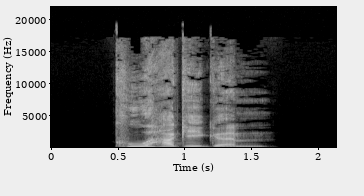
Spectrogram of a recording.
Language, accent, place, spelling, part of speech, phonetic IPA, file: German, Germany, Berlin, kuhhackigem, adjective, [ˈkuːˌhakɪɡəm], De-kuhhackigem.ogg
- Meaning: strong dative masculine/neuter singular of kuhhackig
